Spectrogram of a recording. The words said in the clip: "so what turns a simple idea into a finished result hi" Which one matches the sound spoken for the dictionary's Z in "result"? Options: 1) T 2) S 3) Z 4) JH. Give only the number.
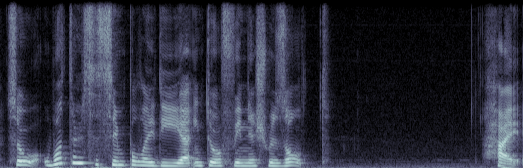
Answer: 3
